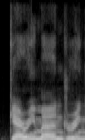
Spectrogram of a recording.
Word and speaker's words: gerrymandering: The governor said his name with a hard G, like Gary. The word that outlived him took a soft G instead.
